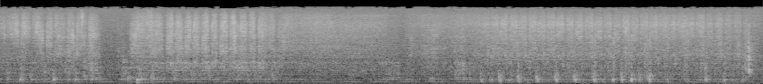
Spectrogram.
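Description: Shellac finish on a guitar neck is sanded with the grain in rhythmic back-and-forth rubbing strokes, close and steady, with a brief pause near the start.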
